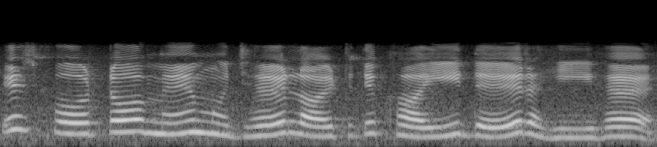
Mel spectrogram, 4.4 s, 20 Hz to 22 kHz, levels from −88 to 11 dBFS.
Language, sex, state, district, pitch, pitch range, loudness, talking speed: Hindi, female, Madhya Pradesh, Katni, 270 Hz, 230-300 Hz, -14 LUFS, 125 wpm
